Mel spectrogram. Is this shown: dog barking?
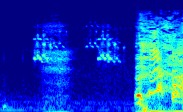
no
